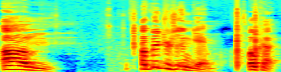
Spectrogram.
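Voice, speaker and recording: This comics explainer host sounds congested, as if he has a cold, and his voice sits high with big pitch swings, pushed and bright. He gives unhurried, rambling fan commentary, repeating himself and saying "like" constantly, over slight background noise.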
